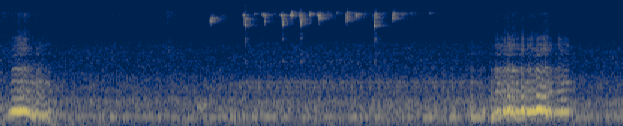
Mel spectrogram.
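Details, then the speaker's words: Cooler fan motor kit that jams after running a while: thin chirpy squeaks as it coasts down after switch-off, from dry, unoiled shaft bush; repaired at home without replacing the bush. "तो आप आवाज सुन सकते हो चूचू की बहुत ही आवाज कर रही है और जाम हो जाती है कुछ देर चलने के बाद अगर आप बंद करते हो तो इस तरह से आवाज आती है"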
